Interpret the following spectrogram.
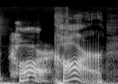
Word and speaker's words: Karrh: how to pronounce his last name it's it's car car but it's spelled k-a-r-r-h and uh so i wasn't sure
